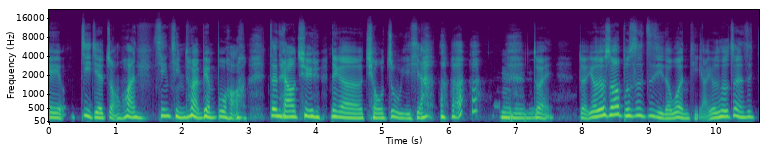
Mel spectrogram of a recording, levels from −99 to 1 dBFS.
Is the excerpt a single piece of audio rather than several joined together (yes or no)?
no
